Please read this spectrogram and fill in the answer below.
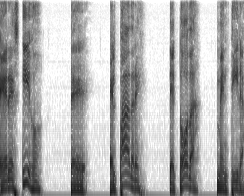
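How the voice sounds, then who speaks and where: A man's voice with very wide pitch swings, dry with no echo, over a quiet background. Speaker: preacher. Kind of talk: sermon. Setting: studio. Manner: animated. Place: studio. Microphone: studio mic.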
